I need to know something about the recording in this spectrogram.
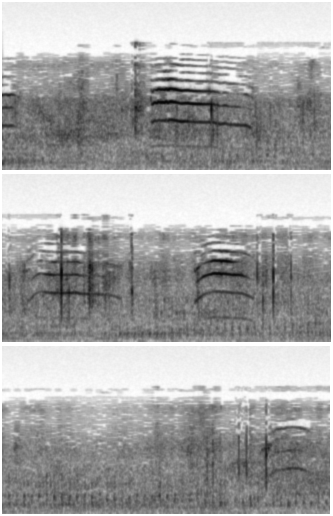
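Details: Fed stray cat during a belly massage after eating, meowing repeatedly: four or five short, slightly rising-then-falling meows spread over twelve seconds, with light handling clicks and steady outdoor noise beneath.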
